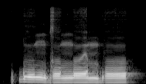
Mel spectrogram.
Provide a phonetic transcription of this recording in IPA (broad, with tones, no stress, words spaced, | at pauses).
ɓu˥ŋɡo˧ ŋo˧ə̯ mbo˧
